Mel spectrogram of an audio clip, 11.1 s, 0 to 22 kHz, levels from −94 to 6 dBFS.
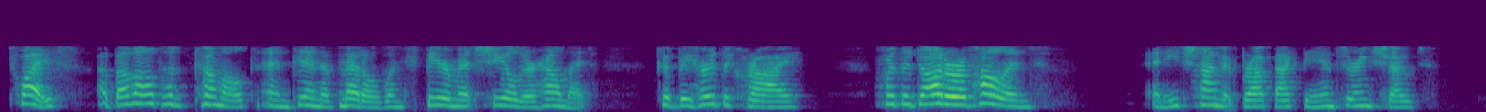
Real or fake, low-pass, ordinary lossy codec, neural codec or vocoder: real; 7.2 kHz; AAC, 16 kbps; none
